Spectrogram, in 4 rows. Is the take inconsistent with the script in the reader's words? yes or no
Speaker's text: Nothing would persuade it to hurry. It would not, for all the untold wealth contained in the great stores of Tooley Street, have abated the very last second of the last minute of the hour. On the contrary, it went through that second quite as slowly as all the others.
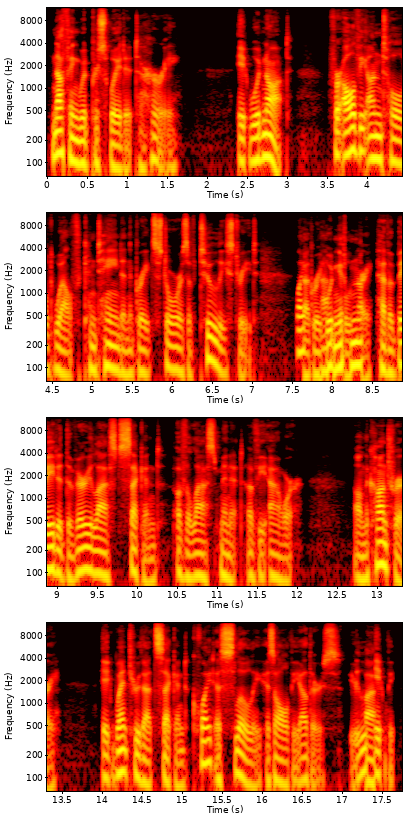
yes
